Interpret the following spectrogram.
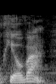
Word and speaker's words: Jehová: Respecto al nombre de Dios, el Antiguo Testamento dice Yahvé o Jehová, manera distinta de pronunciar.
